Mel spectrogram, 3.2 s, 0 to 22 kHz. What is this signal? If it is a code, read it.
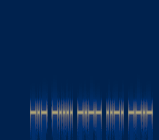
Morse code, heard as a keyed tone, about 30 wpm, 700 Hz. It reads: K6YFQ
